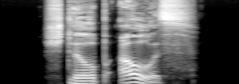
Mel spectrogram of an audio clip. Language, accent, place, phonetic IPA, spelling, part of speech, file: German, Germany, Berlin, [ˌʃtɪʁp ˈaʊ̯s], stirb aus, verb, De-stirb aus.ogg
- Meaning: singular imperative of aussterben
